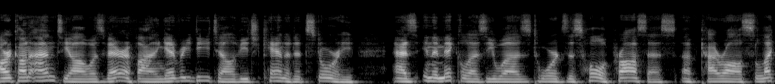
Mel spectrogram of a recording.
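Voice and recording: A natural voice, reading aloud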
